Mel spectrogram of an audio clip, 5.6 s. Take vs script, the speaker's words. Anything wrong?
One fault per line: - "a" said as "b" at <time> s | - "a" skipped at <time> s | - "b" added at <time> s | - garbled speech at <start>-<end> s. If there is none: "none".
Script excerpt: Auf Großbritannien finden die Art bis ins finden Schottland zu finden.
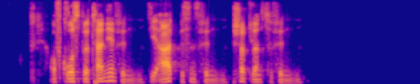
none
